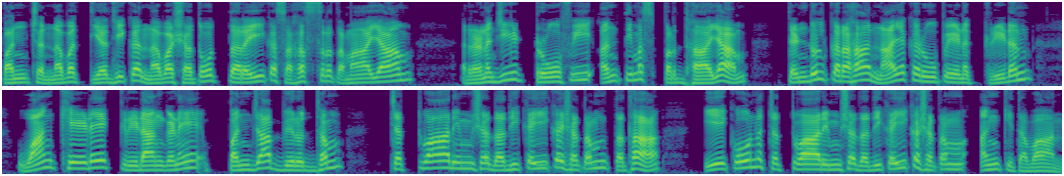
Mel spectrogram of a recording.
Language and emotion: Sanskrit, neutral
